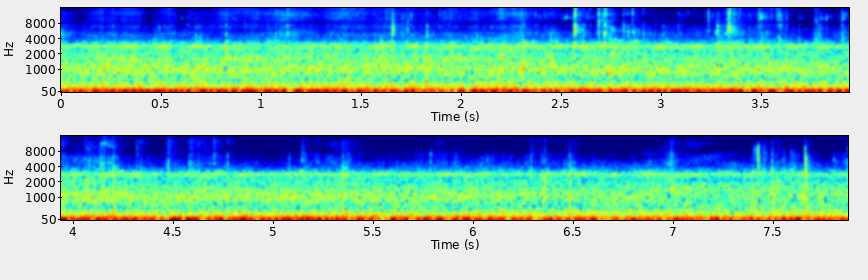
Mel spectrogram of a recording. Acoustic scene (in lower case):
park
